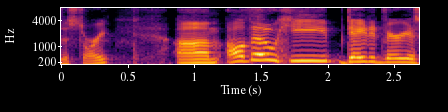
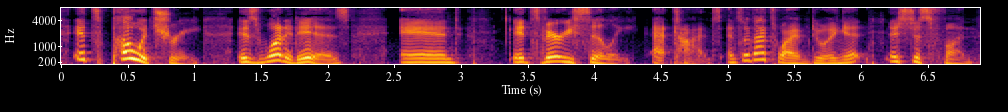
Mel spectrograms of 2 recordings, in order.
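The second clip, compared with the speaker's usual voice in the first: usual speaking voice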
